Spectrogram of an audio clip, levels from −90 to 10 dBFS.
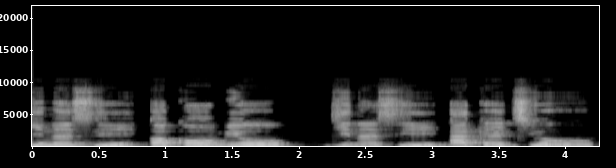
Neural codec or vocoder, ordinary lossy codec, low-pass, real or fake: none; none; none; real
